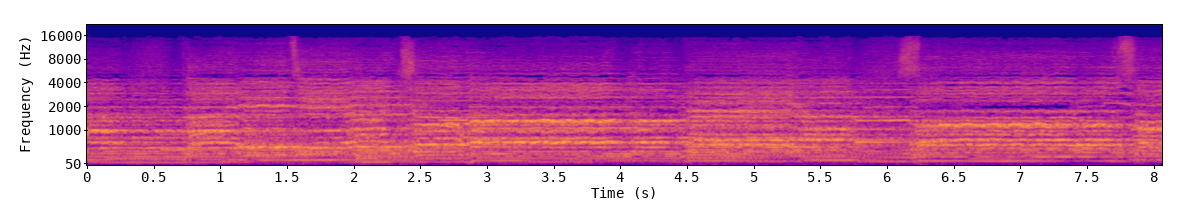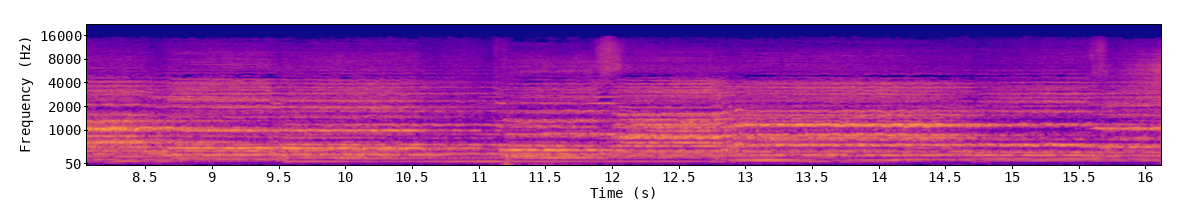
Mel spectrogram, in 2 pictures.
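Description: Background music with choir-like singing in long held notes over a moving bass line.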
